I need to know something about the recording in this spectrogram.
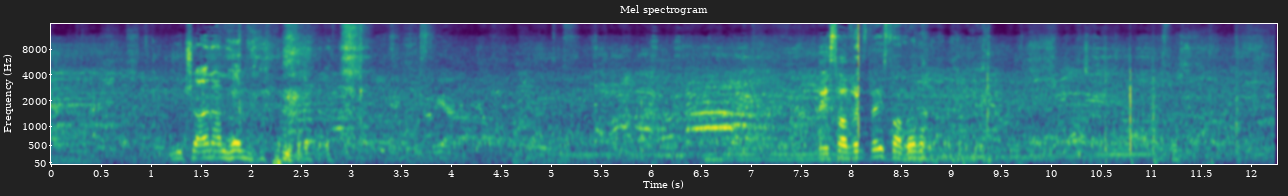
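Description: A crowd murmurs throughout a large echoing hall.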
